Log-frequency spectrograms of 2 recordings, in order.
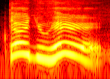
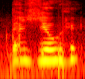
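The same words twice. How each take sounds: First: High, loud mocking yell of the same line. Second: High, soft mocking squeak. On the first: Streamer yelling a chat commenter's line back in mock voice. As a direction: shout it back as a sneering caricature. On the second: Streamer mimicking a chat commenter, high and mocking. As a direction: toss it off in a silly voice. First, softer take.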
